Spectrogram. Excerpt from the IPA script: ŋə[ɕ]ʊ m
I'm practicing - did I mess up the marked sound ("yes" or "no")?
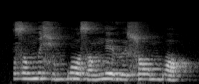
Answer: no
